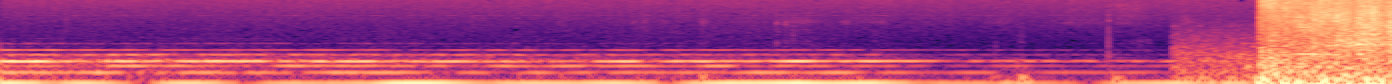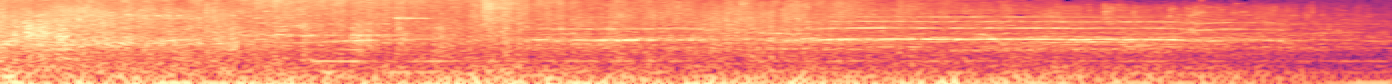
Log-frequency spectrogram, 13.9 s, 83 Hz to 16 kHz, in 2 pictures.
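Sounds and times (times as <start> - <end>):
loud explosion with deep sustained rumbling roar: 5.9 - 13.9.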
